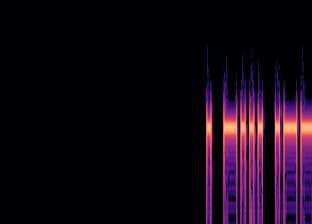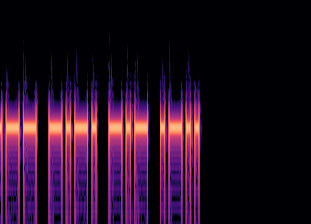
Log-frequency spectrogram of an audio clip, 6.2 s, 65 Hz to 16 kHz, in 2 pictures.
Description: Morse code, heard as a keyed tone, about 28 wpm, 700 Hz. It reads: EB1CKL
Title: DXCC-100 Call Signs - 6 Characters - Repeated 2x - 28wpm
